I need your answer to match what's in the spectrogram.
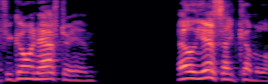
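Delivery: rough, really gruff character voice. Narrator voicing a character's reply to a player, gruff voice. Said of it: "he says in a really gruffy voice".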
